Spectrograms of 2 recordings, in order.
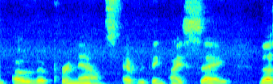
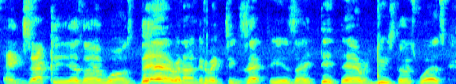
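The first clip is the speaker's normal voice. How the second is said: mock stubborn Brit; 3 semitones higher, 4 dB louder than usual. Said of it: "just being like".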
